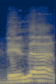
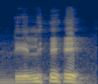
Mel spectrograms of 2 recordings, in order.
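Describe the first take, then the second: First: The word ends with an 'ah' vowel. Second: The word ends with an 'ay' vowel. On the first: The speaker calls it wrong. "डिला बोल दिया मैंने, डिला नहीं" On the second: The speaker calls it right.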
